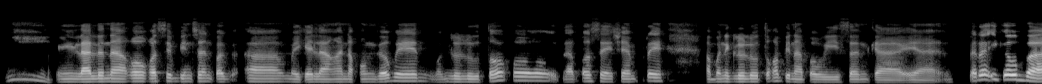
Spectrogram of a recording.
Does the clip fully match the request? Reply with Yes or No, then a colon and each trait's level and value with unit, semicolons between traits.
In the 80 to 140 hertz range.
Yes: low, 135 Hz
